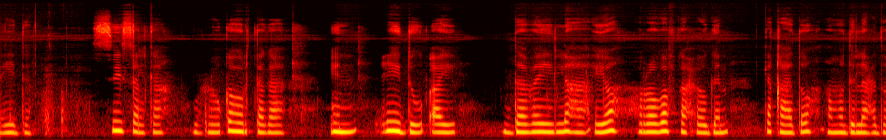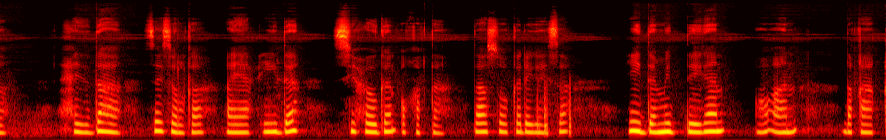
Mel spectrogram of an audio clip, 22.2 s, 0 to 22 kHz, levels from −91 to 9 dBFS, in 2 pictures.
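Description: Nothing in the speech stood out as a technical fault on listening.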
